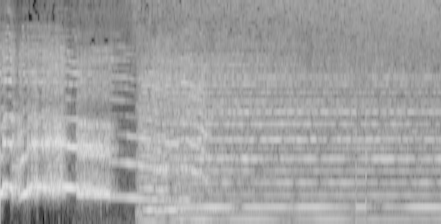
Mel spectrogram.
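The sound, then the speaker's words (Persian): A rooster crows at dawn in one long, loud call, its harmonic notes holding steady and then trailing off across several seconds. “هنگام سفید دم خروس سحری”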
